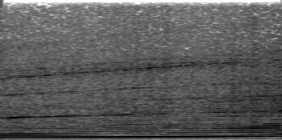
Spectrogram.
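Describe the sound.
Race car engine revving hard as the car climbs a hill on a track at Monterey, its clutch slave cylinder failing; a loud, continuous drone whose pitch creeps slowly upward, with no talk over it.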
